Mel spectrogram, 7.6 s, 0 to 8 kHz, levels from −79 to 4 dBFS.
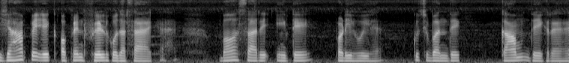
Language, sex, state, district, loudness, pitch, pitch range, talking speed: Hindi, male, Bihar, Patna, -21 LUFS, 130 Hz, 120-145 Hz, 165 wpm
